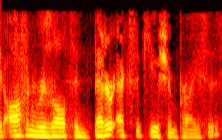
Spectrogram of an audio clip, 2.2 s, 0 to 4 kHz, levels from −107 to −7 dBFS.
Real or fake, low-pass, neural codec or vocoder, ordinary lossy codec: real; 3.6 kHz; none; AAC, 16 kbps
